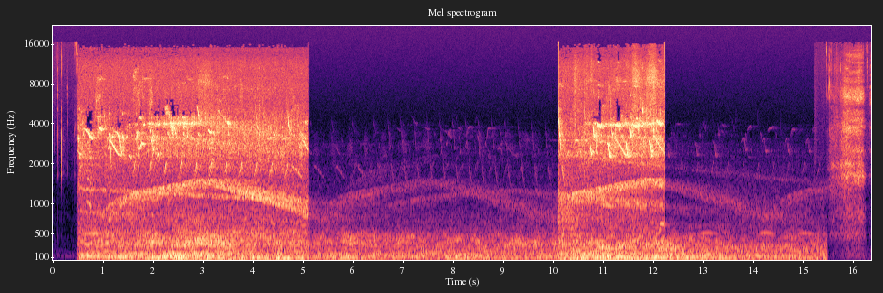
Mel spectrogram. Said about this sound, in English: And this is how it sounds when I'm walking my dog through the neighborhood.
